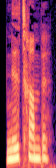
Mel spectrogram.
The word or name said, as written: nedtrampe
